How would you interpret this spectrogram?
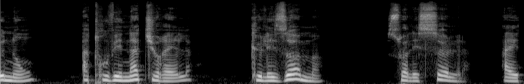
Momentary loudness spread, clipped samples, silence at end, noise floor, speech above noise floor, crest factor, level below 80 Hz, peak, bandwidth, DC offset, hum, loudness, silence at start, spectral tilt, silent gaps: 14 LU; under 0.1%; 0.05 s; -71 dBFS; 53 dB; 18 dB; -54 dBFS; -4 dBFS; over 20 kHz; under 0.1%; none; -20 LUFS; 0 s; -5 dB/octave; none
